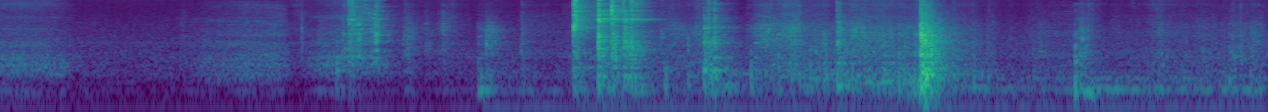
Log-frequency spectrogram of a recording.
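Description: Kitchen knife and plastic chopping board handled on a countertop: scattered knocks and clatter, a busy run about four seconds in and one sharp, loud knock about seven seconds in, with the rustle of paper towel pulled from a roll.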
